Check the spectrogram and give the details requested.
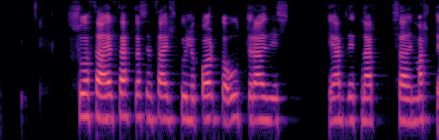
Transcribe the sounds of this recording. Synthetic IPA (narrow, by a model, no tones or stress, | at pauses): svɔθaðɛɾ̥θɛht̪asɛmθajɾ̥skʏːlʏpɔɾkauːt̪ɾajðɪs | jaɾðɪt̪̚naɾ̥ | saɣðɪmar̥t̪ɛ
